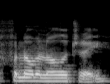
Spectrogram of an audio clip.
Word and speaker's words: phenomenology: talk about something called phenomenology if you can't say it think of the muppet show phenomenon phenomenology it's the only way I could figure out how to say it anyway whole philosophical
